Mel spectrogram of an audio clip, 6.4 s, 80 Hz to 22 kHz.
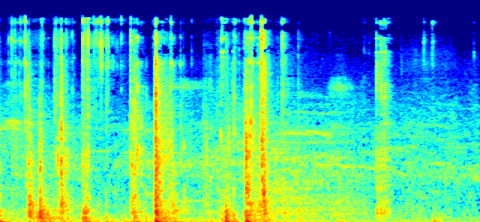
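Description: Clicks, knocks and rattles as the door of a 1971 VW Beetle is opened by its push-button handle, the loudest knock about two seconds in, then quieter handling sounds.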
